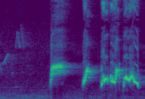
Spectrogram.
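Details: Single phrase from a caged red-whiskered bulbul in Thailand, southern master-phrase style meant to rouse caged birds and teach chicks: one clear whistle followed by three quick rich, wavering notes.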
